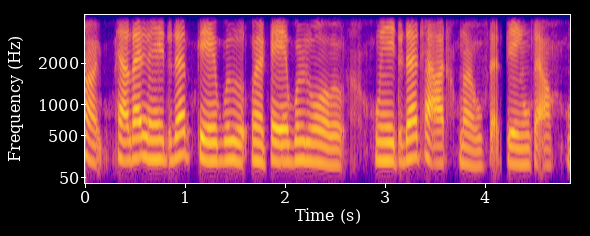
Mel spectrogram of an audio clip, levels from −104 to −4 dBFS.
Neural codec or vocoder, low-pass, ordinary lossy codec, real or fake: autoencoder, 44.1 kHz, a latent of 192 numbers a frame, MeloTTS; 3.6 kHz; none; fake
